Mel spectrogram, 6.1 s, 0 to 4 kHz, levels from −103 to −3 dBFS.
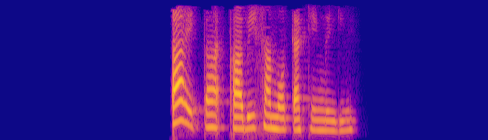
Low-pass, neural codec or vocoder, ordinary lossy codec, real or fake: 3.6 kHz; codec, 16 kHz, 0.5 kbps, X-Codec, HuBERT features, trained on general audio; MP3, 24 kbps; fake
